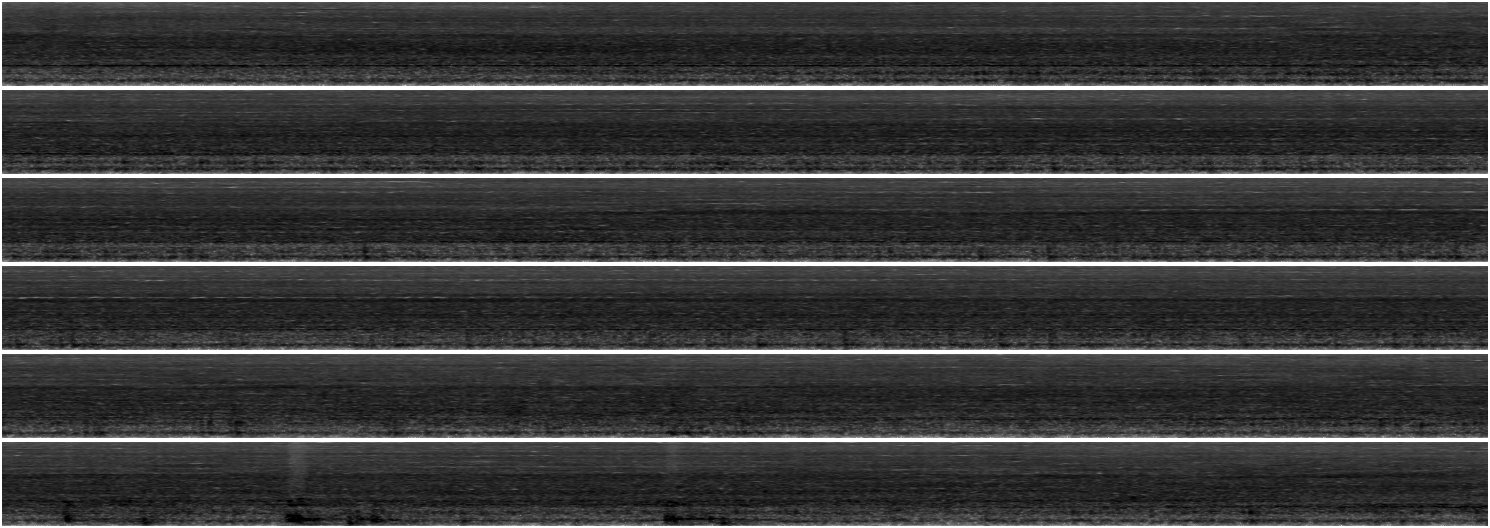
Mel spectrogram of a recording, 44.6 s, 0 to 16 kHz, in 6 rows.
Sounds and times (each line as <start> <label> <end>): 36.2 Water In Sink 43.7
37.3 pulling the plug 39.6
40.4 pulling the plug 41.6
